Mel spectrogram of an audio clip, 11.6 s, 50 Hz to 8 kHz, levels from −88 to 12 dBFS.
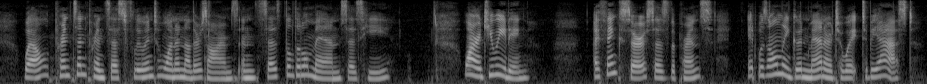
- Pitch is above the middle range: Yes, high, 220 Hz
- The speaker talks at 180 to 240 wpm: Yes, average, 185 wpm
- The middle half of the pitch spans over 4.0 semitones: Yes, average, 4.4 semitones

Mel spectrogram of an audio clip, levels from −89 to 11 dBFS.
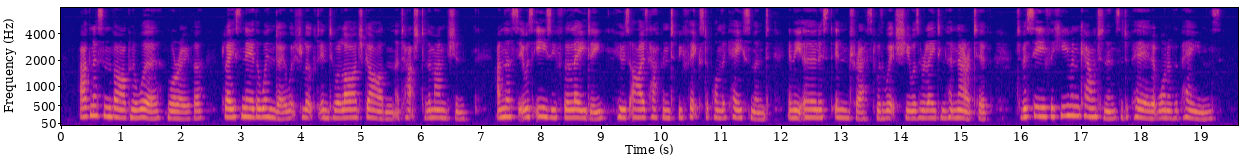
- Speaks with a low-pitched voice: No, high, 200 Hz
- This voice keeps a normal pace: Yes, average, 180 wpm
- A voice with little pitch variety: Yes, narrow, 2.3 semitones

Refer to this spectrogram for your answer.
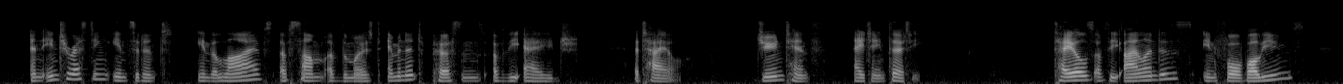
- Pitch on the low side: No, medium, 165 Hz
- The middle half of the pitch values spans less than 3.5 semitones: No, average, 3.8 semitones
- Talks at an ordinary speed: No, slow, 125 wpm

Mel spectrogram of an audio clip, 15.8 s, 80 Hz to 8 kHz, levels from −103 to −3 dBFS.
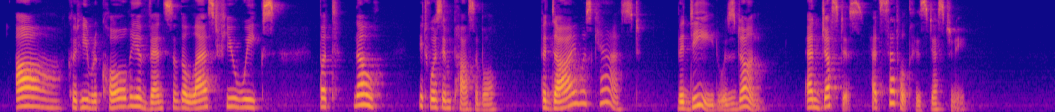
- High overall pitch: Yes, high, 205 Hz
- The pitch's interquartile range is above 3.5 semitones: Yes, average, 5.3 semitones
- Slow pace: Yes, slow, 95 wpm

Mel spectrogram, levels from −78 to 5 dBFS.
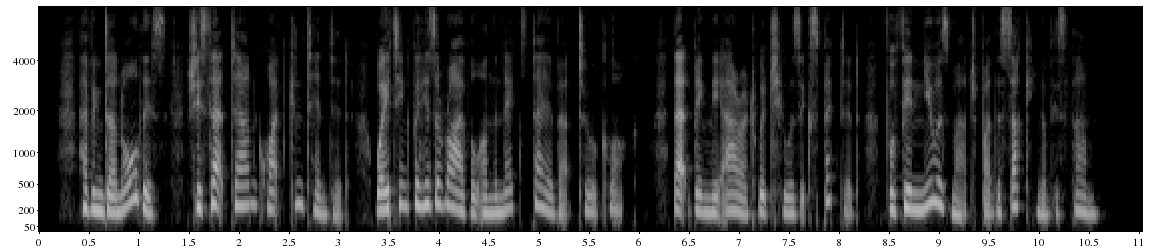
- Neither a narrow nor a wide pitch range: No, wide, 5.9 semitones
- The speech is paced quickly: Yes, fast, 215 wpm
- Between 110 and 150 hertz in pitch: No, high, 190 Hz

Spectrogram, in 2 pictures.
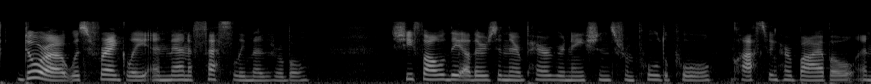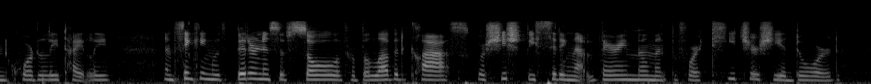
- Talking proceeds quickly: No, average, 160 wpm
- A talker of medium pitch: No, high, 205 Hz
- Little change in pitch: Yes, narrow, 2.1 semitones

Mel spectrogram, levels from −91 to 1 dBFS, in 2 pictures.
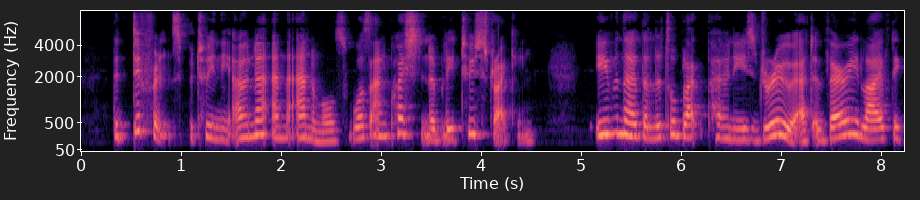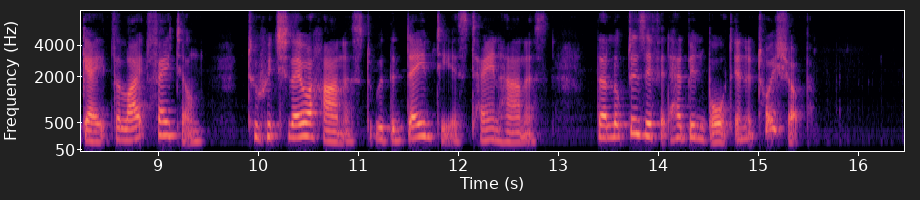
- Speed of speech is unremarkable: Yes, average, 180 wpm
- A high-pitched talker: Yes, high, 225 Hz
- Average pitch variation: Yes, average, 4.7 semitones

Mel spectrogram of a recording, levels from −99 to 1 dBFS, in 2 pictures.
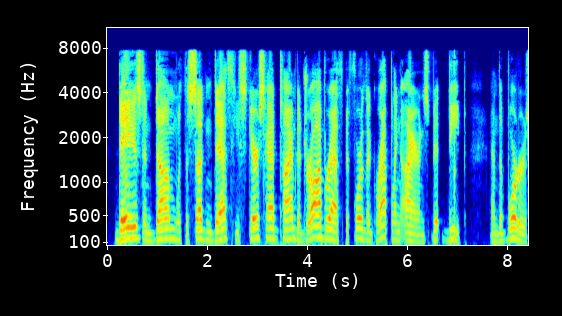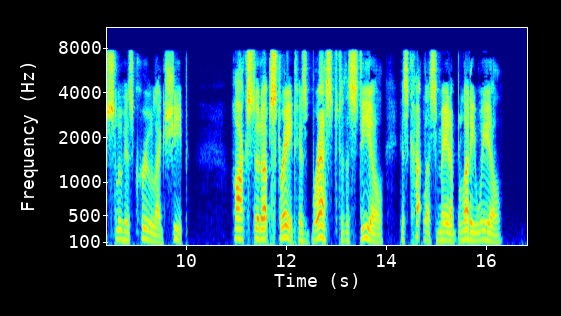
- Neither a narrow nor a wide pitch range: Yes, average, 4.0 semitones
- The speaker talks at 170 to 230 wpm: No, average, 155 wpm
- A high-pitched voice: No, low, 135 Hz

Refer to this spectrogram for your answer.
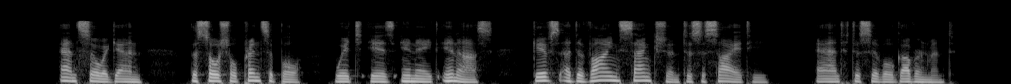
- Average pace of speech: No, slow, 125 wpm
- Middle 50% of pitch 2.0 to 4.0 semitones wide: No, average, 4.5 semitones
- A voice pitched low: Yes, low, 130 Hz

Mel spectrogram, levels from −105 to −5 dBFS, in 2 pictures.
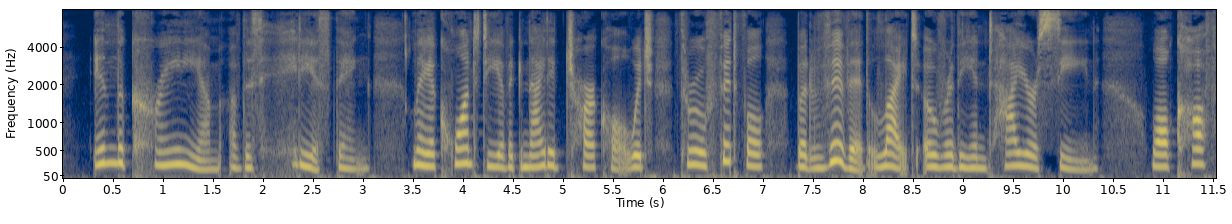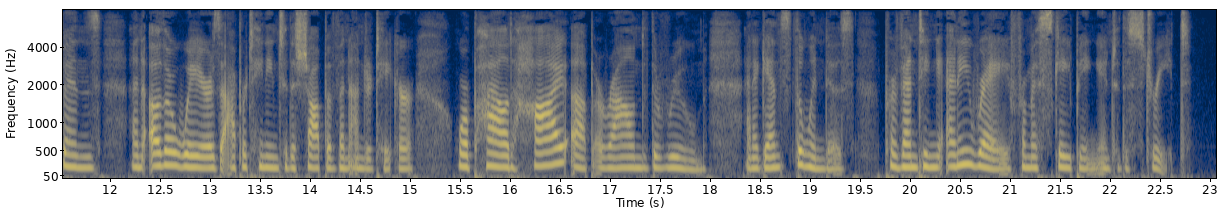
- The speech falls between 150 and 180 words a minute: No, average, 140 wpm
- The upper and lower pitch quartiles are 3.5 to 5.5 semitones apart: No, average, 3.1 semitones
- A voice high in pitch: Yes, high, 200 Hz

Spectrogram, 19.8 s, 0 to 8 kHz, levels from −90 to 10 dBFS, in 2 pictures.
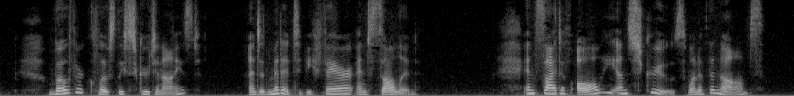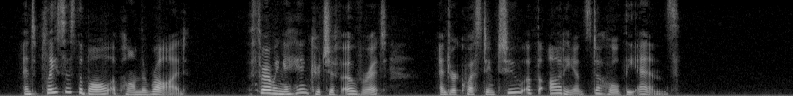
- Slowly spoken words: Yes, slow, 130 wpm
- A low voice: No, high, 195 Hz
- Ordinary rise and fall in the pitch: No, wide, 7.0 semitones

